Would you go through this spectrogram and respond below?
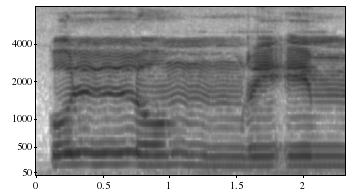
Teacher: حمزے کو میم مشدد کے ساتھ ملا کر میم پر غنہ کریں گے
